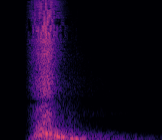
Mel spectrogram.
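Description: Whoosh sound effect with a deep rumble for an intro logo reveal. It starts suddenly about a third of a second in, then fades away over the next second and a half.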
